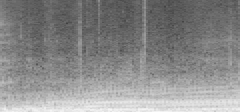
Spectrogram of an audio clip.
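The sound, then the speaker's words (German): A car accelerating hard at full throttle out of a curve, its engine a loud, continuous low rumble that rises steadily in pitch over a couple of seconds, with no talking. “Und wenn man aus der Kurve mit Vollgas raus beschleunigt,”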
